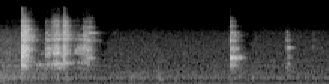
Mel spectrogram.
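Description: Ceramic dishes clinking together: a quick cluster of three or four ringing clinks in the first second, one clink about three seconds in, and a fainter one just before the end.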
